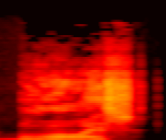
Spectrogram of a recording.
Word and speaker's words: Blois: half as good a Secretary of State as my father Blois Ziegler. It rhymes with voice.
